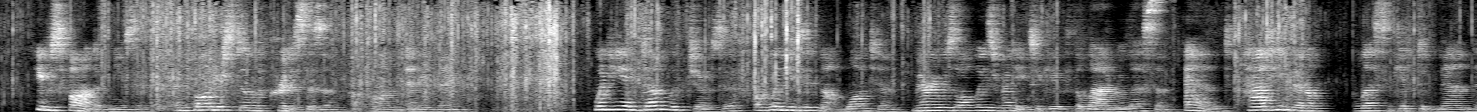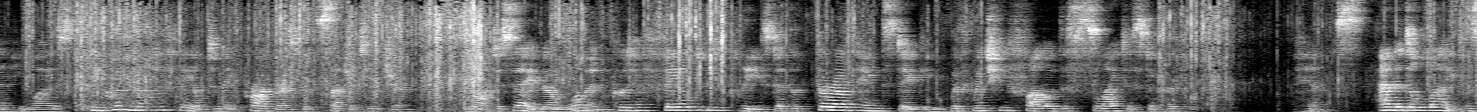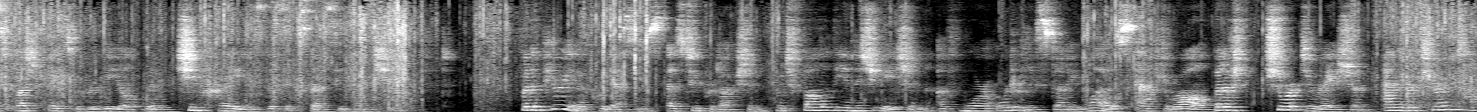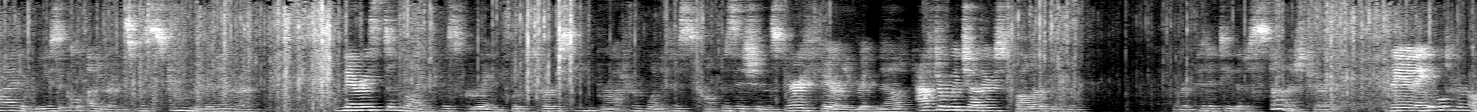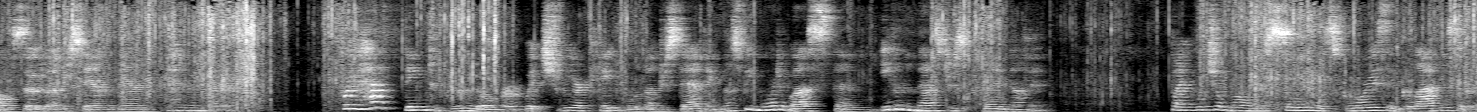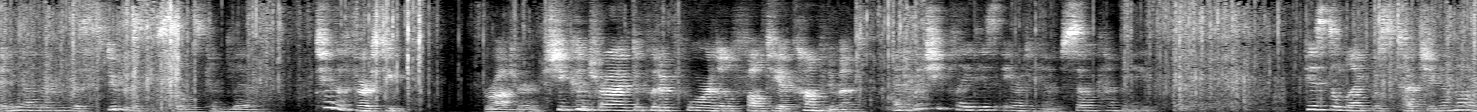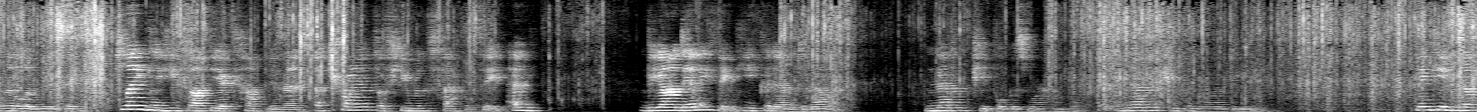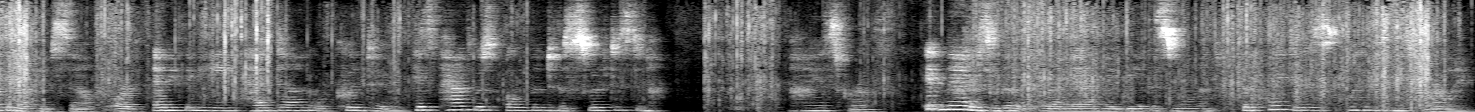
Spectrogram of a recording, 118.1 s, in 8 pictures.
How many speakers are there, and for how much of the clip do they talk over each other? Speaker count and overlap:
1, no overlap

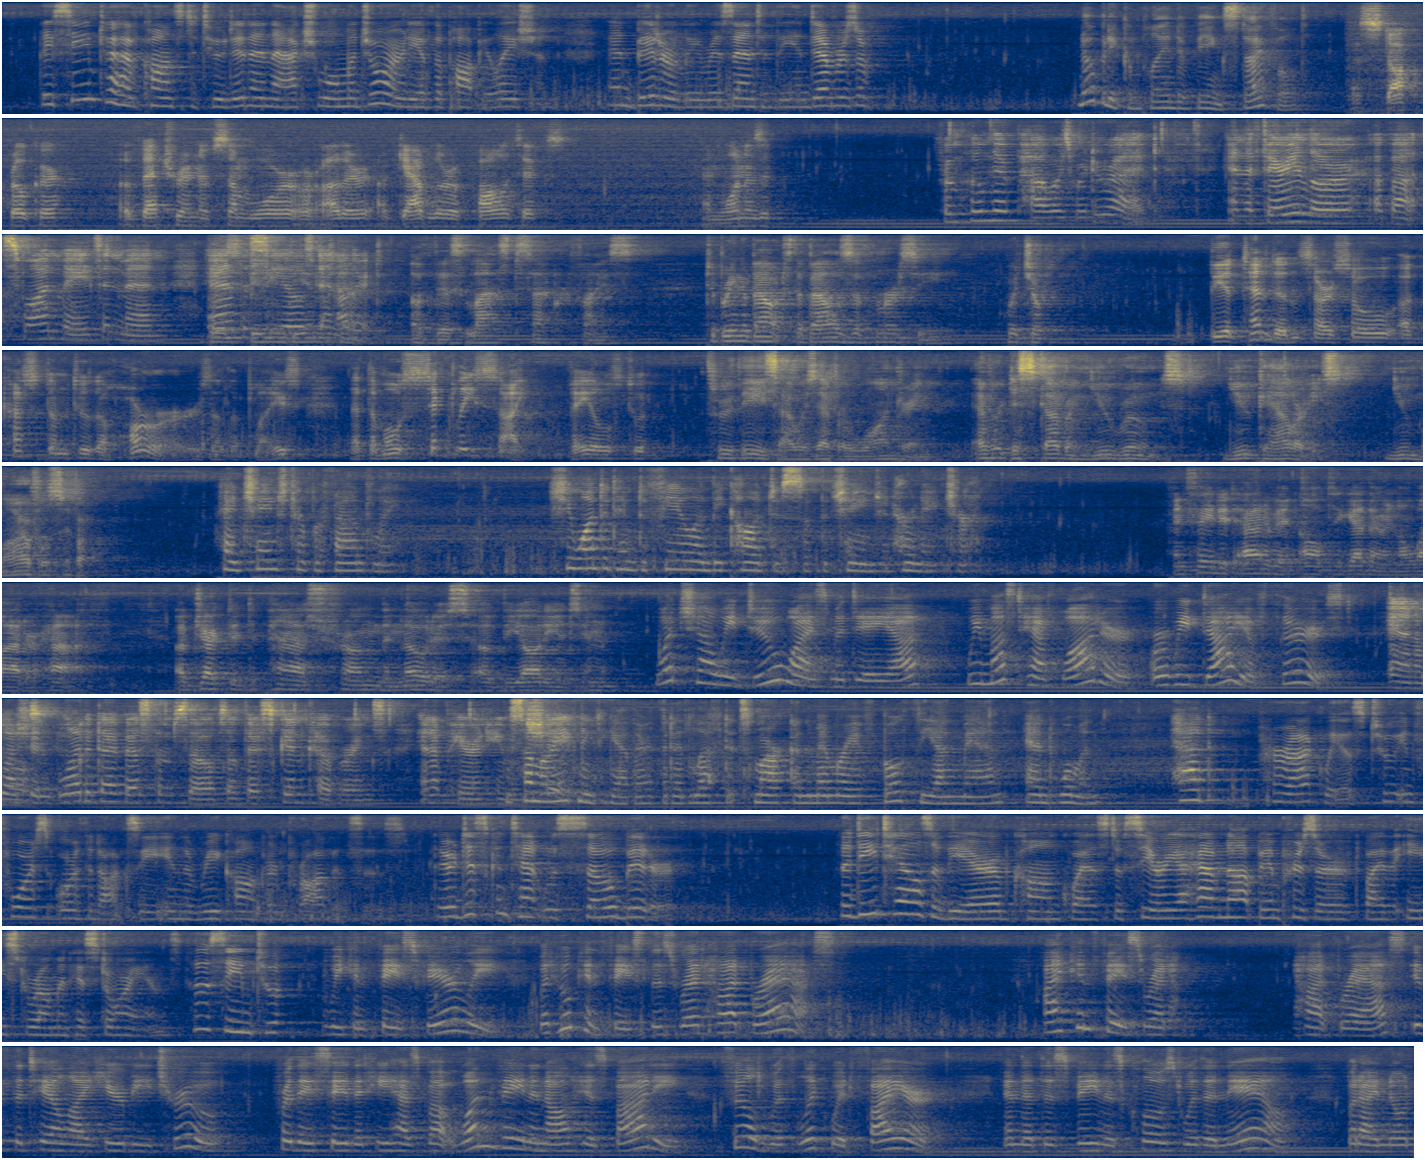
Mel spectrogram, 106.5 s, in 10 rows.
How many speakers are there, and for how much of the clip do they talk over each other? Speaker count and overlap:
10, about 3%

